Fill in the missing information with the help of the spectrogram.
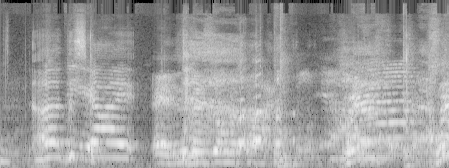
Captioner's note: laughter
